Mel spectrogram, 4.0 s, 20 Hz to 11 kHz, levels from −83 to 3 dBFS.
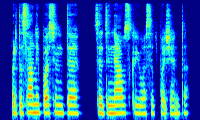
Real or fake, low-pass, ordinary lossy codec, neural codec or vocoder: real; 9.9 kHz; MP3, 64 kbps; none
